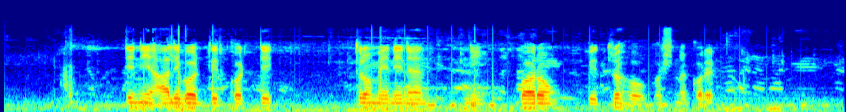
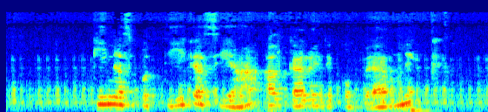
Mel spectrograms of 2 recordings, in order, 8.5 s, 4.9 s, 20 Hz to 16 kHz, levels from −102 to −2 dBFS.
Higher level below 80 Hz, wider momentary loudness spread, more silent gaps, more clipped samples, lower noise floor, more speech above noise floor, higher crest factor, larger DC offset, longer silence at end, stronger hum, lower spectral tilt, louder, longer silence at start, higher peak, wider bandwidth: about the same, -50 dBFS vs -50 dBFS; about the same, 22 LU vs 23 LU; neither; neither; first, -53 dBFS vs -48 dBFS; first, 24 dB vs 20 dB; about the same, 20 dB vs 18 dB; neither; about the same, 0.05 s vs 0 s; neither; second, -6.5 dB/octave vs -8 dB/octave; about the same, -30 LUFS vs -29 LUFS; about the same, 0.05 s vs 0.1 s; about the same, -12 dBFS vs -12 dBFS; second, 7.2 kHz vs 11.5 kHz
